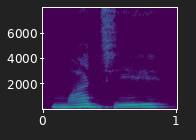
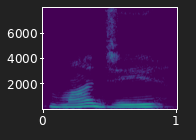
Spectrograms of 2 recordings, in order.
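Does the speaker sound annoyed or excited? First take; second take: annoyed; annoyed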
